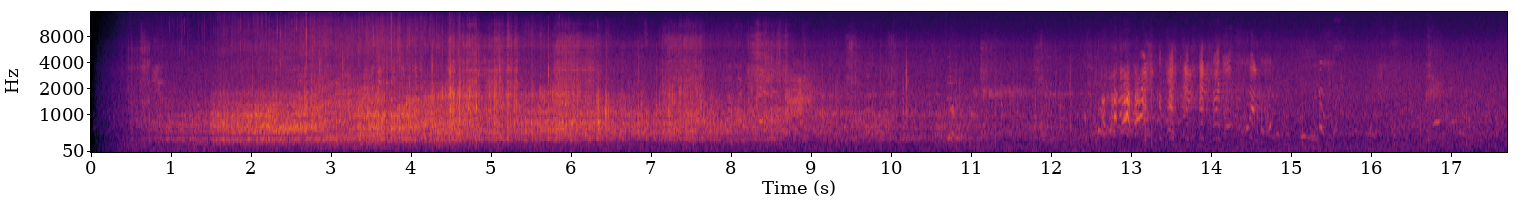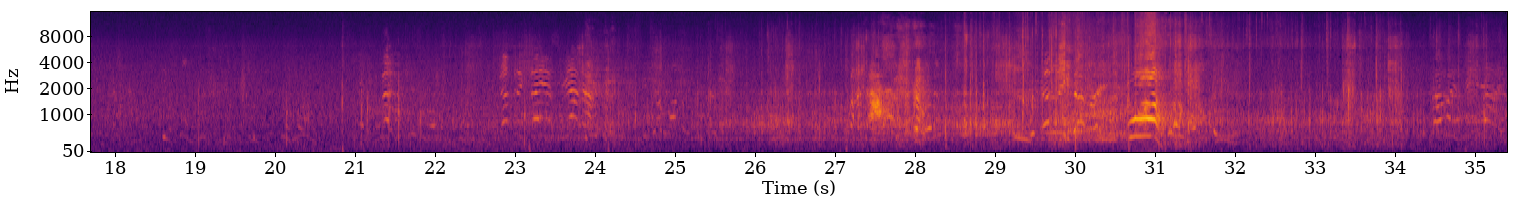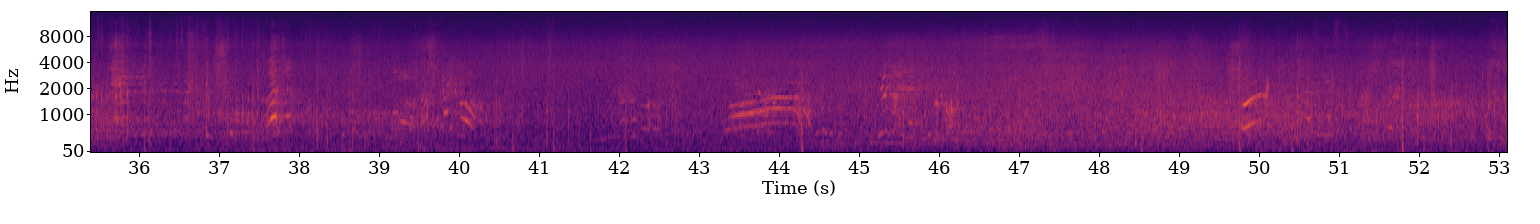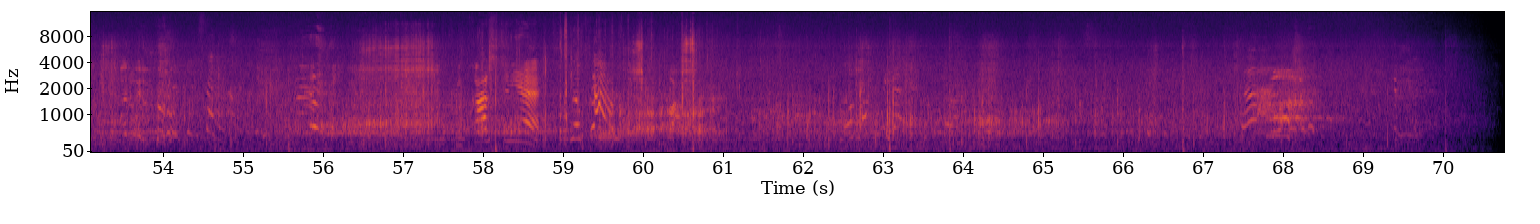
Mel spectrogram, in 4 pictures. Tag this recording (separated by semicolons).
skateboard; field-recording; Szczepin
